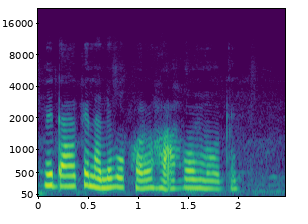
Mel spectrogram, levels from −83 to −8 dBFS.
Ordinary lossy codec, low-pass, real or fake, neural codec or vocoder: none; 14.4 kHz; fake; codec, 32 kHz, 1.9 kbps, SNAC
